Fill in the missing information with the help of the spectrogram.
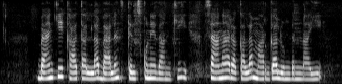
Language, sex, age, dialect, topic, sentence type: Telugu, female, 18-24, Southern, banking, statement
